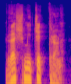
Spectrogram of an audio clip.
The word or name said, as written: रश्मि-चित्रण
